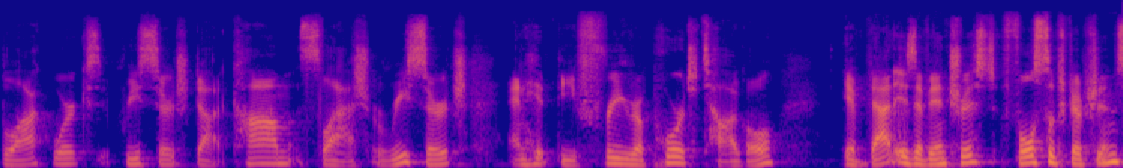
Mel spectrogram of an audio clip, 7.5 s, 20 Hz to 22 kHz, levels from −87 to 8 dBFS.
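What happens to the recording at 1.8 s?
At 1.8 s the level is still climbing: speech and background noise swell together, part of a slow automatic gain rising that runs from 0.05 to 5.26 s and adds about 8 dB. The gain control judged the input too quiet and kept raising amplification.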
